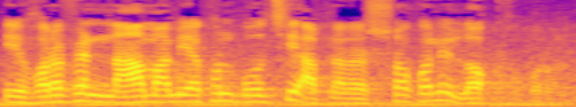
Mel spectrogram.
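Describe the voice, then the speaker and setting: High bright-voiced male recitation teacher. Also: big pitch swings, big-room sound, slight background noise. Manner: slow, instructive, repeats letters loudly for students. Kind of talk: televised pronunciation lesson. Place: TV studio.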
